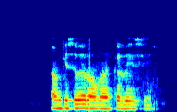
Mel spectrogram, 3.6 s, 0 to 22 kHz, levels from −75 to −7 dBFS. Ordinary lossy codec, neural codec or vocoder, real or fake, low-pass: Opus, 24 kbps; codec, 16 kHz, 16 kbps, FreqCodec, smaller model; fake; 5.4 kHz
